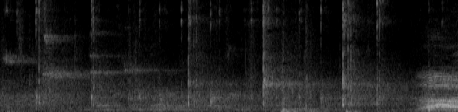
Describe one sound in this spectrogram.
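A ping-pong ball clicks sharply off paddles and the table in an echoing hall.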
